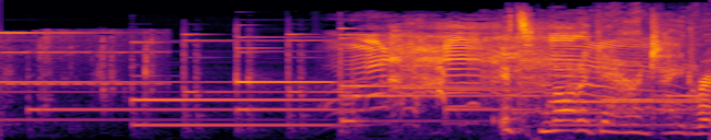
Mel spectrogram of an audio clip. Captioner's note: baby crying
